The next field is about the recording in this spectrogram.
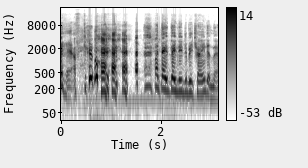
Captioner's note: laughing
